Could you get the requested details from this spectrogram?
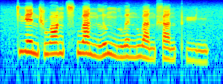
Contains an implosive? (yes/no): no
